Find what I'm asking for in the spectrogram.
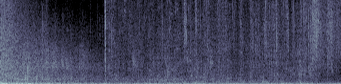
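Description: A Confringo fire spell in Hogwarts Legacy bursts with a deep booming explosion at the start, then a long rumbling, crackling tail that stays loud and steady without speech.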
